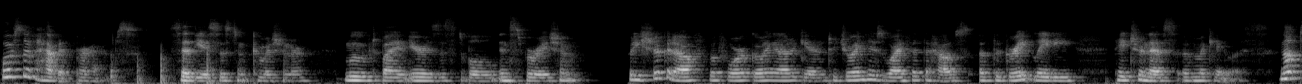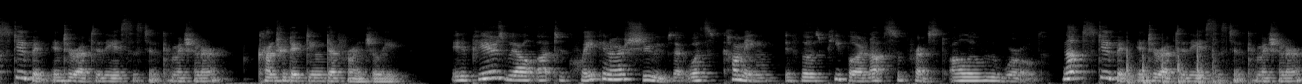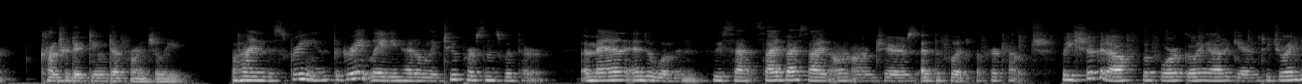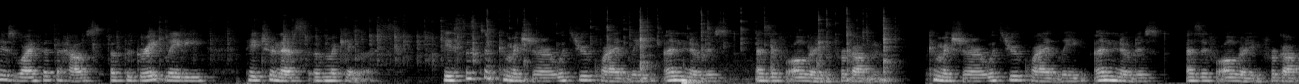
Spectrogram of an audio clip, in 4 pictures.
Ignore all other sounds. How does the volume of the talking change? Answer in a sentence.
The volume of the talking stays about the same.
